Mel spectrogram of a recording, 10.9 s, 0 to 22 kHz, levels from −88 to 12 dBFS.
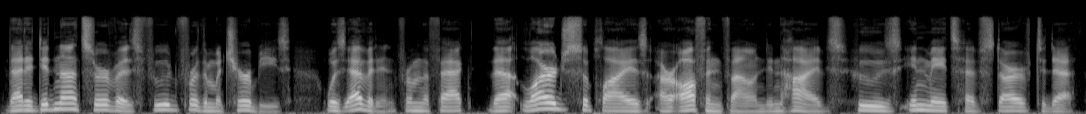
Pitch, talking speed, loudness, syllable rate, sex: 140 Hz, 165 wpm, -19 LUFS, 4.3 syllables/s, male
